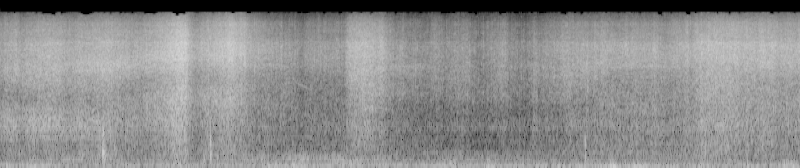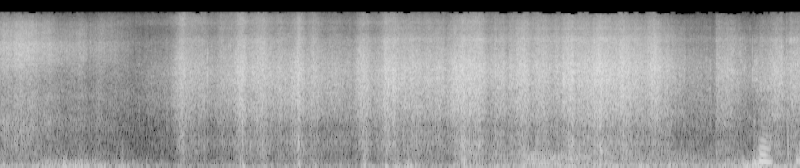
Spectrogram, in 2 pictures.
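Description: Thin plastic bag rustling and crinkling as it is handled, busiest in the second half, over a low wind rumble on the microphone.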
